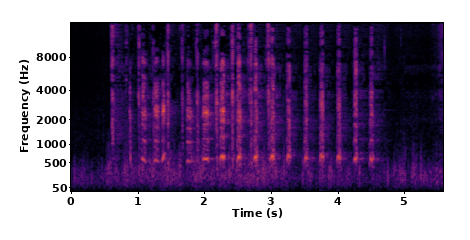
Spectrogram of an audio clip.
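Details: Pet talking parrot repeating "mitthu": a quick, regular run of short voiced syllables, about four per second for roughly four seconds, with a clicky, chattering quality over low background rumble.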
